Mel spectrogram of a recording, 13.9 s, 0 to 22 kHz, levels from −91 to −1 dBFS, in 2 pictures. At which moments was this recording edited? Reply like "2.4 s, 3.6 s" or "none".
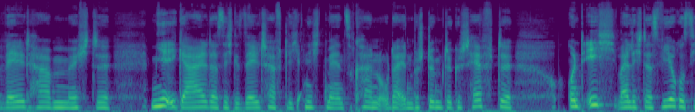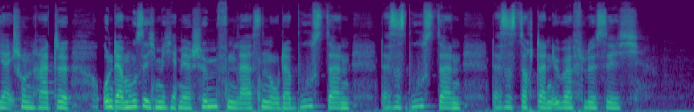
2.3 s, 3.0 s, 3.5 s, 7.1 s, 8.7 s, 11.0 s, 12.5 s

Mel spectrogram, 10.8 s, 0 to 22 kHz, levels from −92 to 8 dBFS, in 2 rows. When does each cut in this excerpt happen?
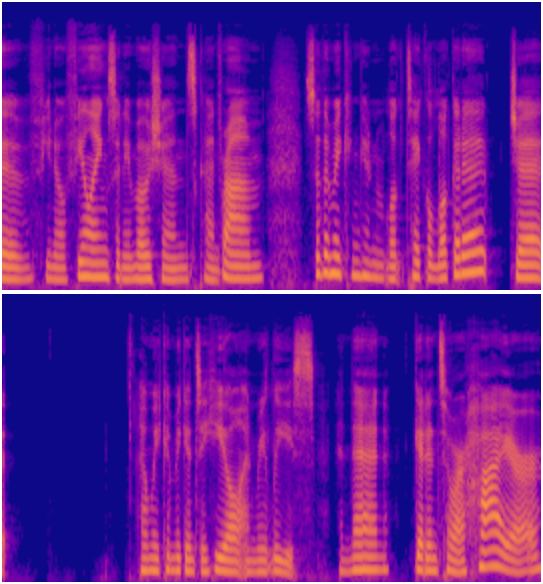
2.2 s, 3.8 s, 5.1 s, 8.6 s, 9.3 s

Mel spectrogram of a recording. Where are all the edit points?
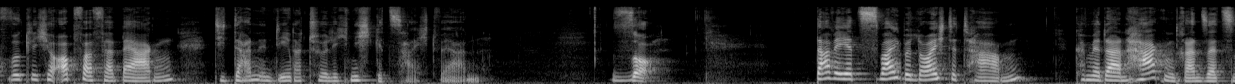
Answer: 2.9 s, 9.0 s

